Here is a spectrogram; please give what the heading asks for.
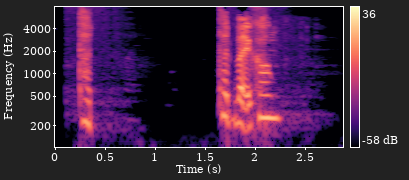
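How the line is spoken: Choked doubtful question. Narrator (Vietnamese): Nàng bán tín bán nghi, nghẹn ngào hỏi

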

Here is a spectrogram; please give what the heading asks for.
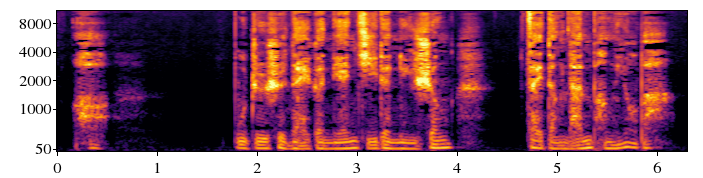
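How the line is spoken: Close whisper. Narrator (Chinese): 她凑在我的耳边低声地说

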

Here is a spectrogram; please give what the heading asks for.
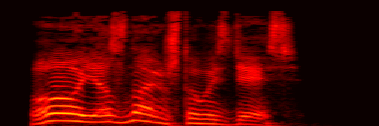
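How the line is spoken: Distant shout. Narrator (Russian): закричал издали

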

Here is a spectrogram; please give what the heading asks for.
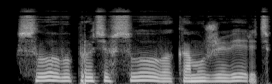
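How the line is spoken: Muttered under breath. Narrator (Russian): пробормотал себе под нос Брадок

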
